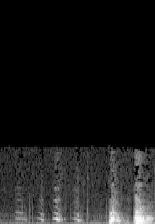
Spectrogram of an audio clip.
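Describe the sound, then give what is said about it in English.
An excited dog named Buna, on a leash, lets out a string of short, high whimpering whines, then breaks into two loud, sharp barks in quick succession. “See how excited he gets? He knows he's been here before.”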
